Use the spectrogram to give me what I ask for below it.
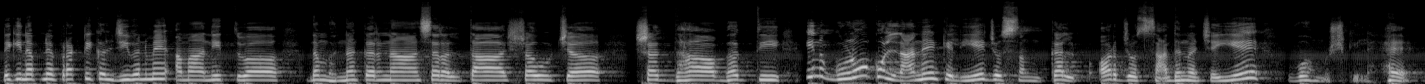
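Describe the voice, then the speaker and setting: A middle-aged woman, a spiritual teacher, gives a Gita discourse in a mid-range voice at a slow pace. She tells stories, admonishes her listeners, and slips English phrases into her talk.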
